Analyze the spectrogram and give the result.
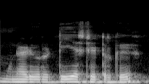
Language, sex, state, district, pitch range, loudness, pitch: Tamil, male, Tamil Nadu, Nilgiris, 115-120 Hz, -14 LUFS, 120 Hz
